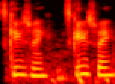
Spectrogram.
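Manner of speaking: very high elf woman's voice, calling out. Narrating a game scene as an elf woman calls out to the players, in an elven woman voice. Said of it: "Elven woman voice".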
